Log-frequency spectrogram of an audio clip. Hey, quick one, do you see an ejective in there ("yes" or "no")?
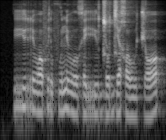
no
